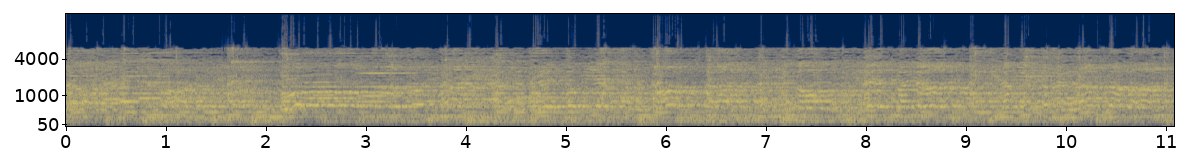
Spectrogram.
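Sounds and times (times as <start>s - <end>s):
acoustic guitars: 0.0s - 11.0s
bandoneon: 0.0s - 11.0s
bass drum: 0.0s - 11.0s
voices singing in harmony: 0.0s - 11.0s.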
